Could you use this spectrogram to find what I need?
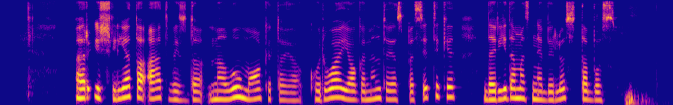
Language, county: Lithuanian, Vilnius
